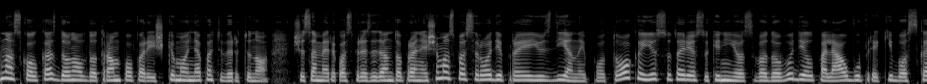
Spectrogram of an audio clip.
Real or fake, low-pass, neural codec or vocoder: real; 14.4 kHz; none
